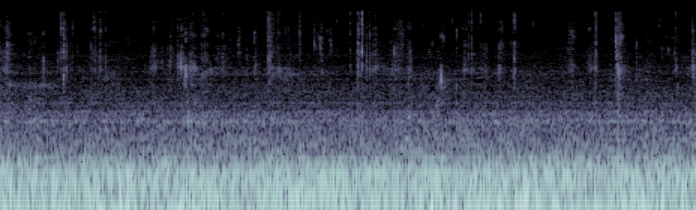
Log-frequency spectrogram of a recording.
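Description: Close-up eating sounds: chewing and mouth noises of people eating shrimp, with scattered sharp clicks. A steady low hum runs underneath.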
